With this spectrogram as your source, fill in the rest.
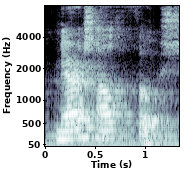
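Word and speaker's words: Maréchal Foch: It's Marechal Foch, okay?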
